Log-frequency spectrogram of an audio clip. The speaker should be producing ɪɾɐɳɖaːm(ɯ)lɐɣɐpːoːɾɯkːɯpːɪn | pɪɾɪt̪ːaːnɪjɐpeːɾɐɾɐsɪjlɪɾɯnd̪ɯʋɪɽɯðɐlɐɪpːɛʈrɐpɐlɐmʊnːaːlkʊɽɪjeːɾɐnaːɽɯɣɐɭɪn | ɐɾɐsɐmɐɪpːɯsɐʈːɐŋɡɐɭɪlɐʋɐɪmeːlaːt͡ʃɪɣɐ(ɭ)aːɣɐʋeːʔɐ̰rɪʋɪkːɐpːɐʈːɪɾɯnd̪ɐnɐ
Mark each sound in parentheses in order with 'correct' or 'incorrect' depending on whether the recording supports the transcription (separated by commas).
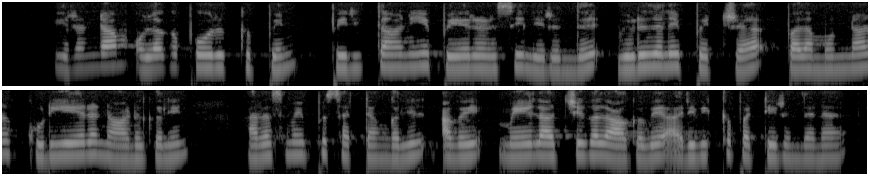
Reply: incorrect, correct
